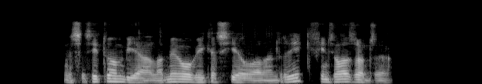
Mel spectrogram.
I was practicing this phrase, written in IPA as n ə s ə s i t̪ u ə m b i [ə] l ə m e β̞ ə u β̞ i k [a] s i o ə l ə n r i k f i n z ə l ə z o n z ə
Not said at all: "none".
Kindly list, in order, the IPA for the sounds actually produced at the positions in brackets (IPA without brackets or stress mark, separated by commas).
a, ə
